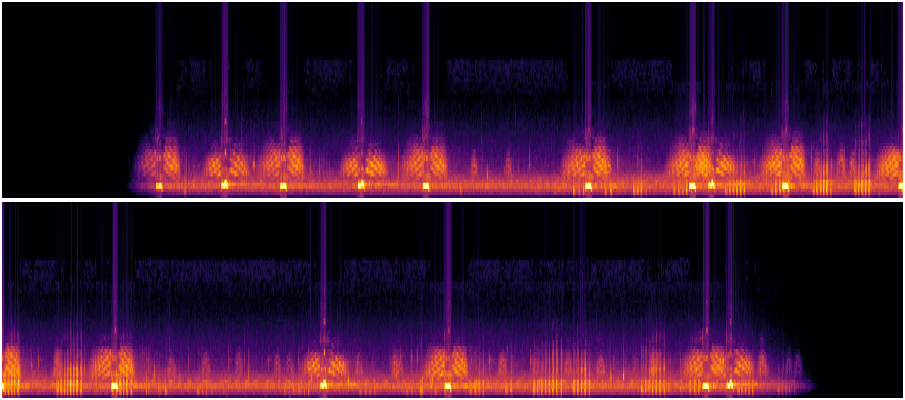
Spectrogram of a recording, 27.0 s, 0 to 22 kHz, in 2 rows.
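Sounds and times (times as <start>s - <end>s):
Northern Pintail display calls: 5.2s - 7.8s, 8.4s - 25.3s.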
